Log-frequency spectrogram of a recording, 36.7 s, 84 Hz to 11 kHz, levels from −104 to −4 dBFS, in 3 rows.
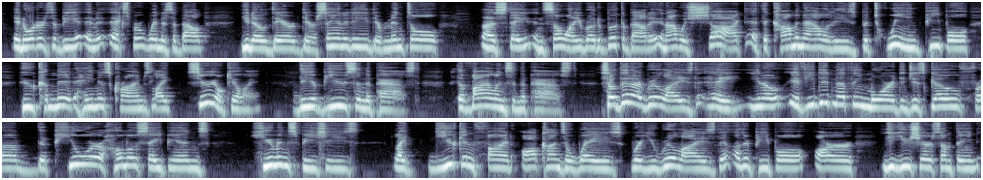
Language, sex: English, male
